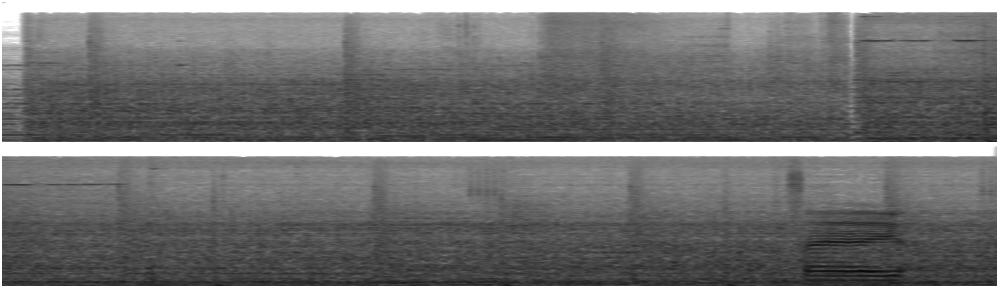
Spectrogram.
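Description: Scania lorry's diesel engine running at low revs, a steady low rumble, which grows louder and fuller after a cut about five seconds in.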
